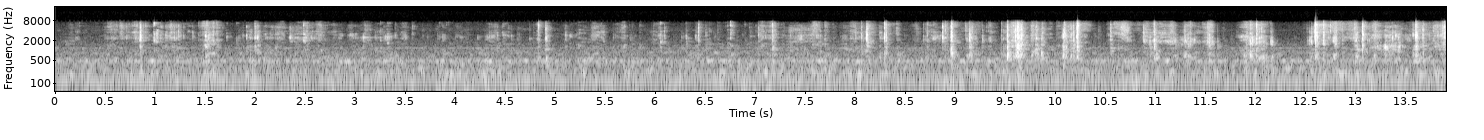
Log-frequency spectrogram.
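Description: Plastic snack wrapper crinkling and crackling as it is handled and folded, with scattered crackles at first and a busier run in the second half.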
